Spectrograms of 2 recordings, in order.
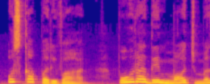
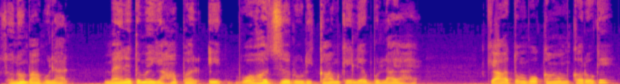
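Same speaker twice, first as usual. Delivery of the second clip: a lightly deeper, commanding landlord voice; stern zamindar; 5 semitones lower than usual. Acted. Zamindar summoning Babulal for an urgent job, lightly deeper commanding voice. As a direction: speak down to the painter like a village landlord.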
